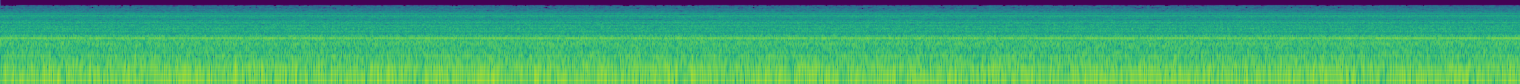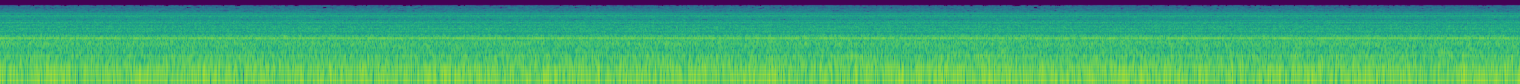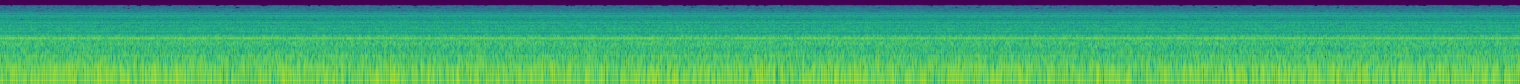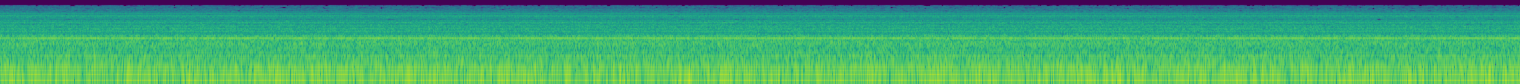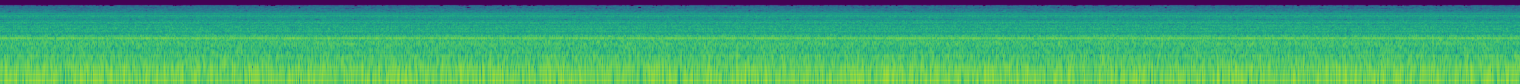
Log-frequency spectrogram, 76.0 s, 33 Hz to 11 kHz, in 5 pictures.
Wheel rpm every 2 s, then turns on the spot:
0, 0, 0, 0, 0, 0, 0, 0, 0, 0, 0, 0, 0, 0, 0, 0, 0, 0, 0, 0, 0, 0, 0, 0, 0, 0, 0, 0, 0, 0, 0, 0, 0, 0, 0, 0, 0, 0.
none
